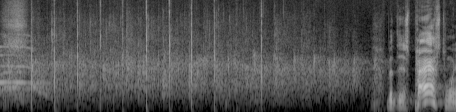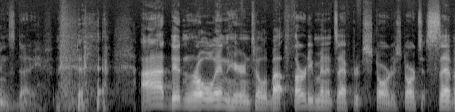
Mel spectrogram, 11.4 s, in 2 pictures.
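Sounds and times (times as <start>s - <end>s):
audience round of applause: 0.0s - 4.8s
speech: 4.8s - 11.3s.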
